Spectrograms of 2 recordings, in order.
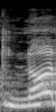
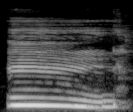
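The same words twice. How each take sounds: First: न said with a vowel after it, the wrong way; wrong n sound. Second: न as a bare humming n with no vowel; correct n sound. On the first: Teacher contrasting the wrong n sound with the right one. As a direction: say न like a full syllable. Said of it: "एन का sound न नहीं होता". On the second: Teacher showing parents the correct pure n sound. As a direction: hum just the n of न. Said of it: "it's न". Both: Shown as a demonstration.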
